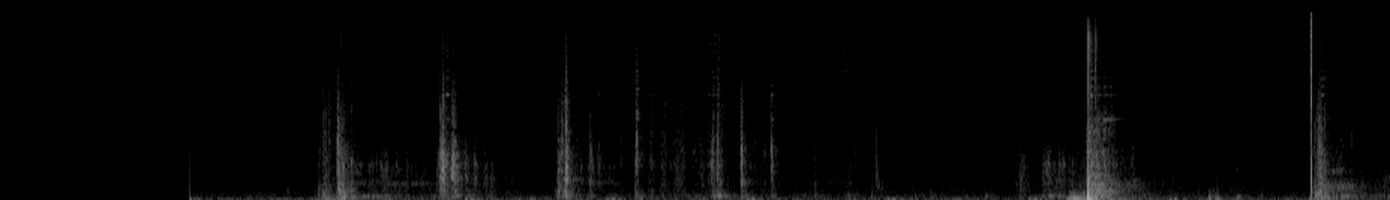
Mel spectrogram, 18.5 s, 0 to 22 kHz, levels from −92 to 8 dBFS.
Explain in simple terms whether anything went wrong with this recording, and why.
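Two things went wrong. The clip opens in an audio dropout to a faint residue: until 2.53 s there's only low hum, likely because the signal was lost while the input stayed live. Then at 17.47 s an uninitialised buffer plays leftover memory as sound, making a loud crack about 1.5 ms long.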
